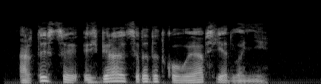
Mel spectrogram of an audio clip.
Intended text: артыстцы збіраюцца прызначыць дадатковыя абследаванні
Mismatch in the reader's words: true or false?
true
